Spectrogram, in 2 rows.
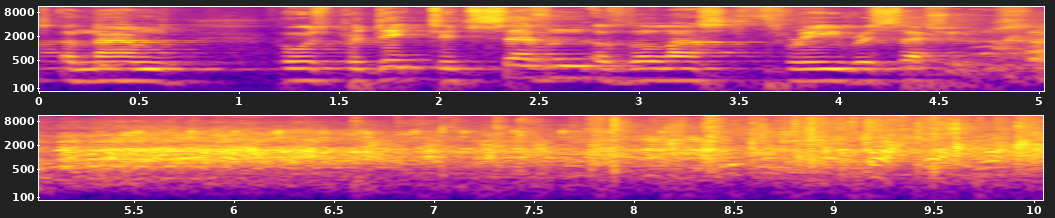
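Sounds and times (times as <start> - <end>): audience laughing: 4.6 - 10.0
audience clapping: 5.5 - 10.0.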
